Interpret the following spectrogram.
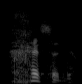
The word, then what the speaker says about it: hesed: will see c-h because technically in hebrew it's hesed so however you want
